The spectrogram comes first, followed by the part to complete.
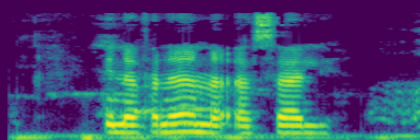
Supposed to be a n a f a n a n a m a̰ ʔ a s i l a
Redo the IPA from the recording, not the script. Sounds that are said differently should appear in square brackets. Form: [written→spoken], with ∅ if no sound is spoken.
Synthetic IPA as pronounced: [a→i] n a f a n a n a [m→n] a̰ ʔ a s [i→a] l [a→i]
